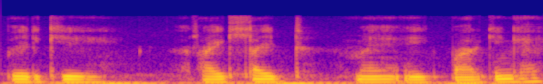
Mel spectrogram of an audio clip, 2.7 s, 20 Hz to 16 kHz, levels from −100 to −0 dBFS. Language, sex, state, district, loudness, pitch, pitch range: Hindi, male, Himachal Pradesh, Shimla, -15 LUFS, 120 Hz, 85-125 Hz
